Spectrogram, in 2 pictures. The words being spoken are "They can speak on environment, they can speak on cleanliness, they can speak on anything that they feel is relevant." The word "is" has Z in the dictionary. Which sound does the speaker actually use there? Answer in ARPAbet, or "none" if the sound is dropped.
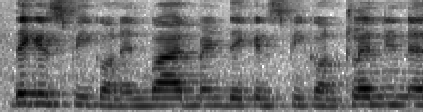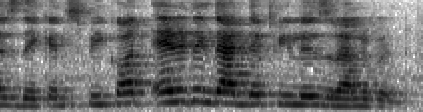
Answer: Z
